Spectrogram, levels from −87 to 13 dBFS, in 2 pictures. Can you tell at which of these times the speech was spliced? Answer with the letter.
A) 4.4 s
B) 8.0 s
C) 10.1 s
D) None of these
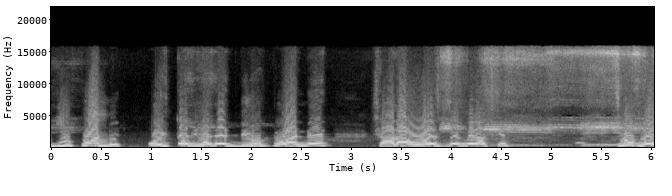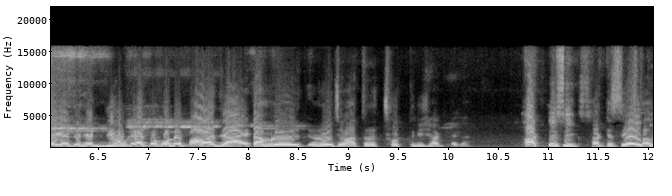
B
